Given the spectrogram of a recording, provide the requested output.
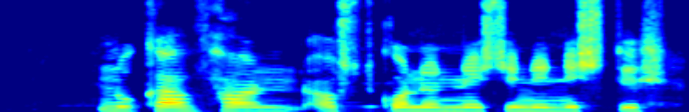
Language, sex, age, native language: Icelandic, male, 11, Icelandic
